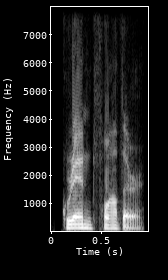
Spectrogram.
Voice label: "grandfather", American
